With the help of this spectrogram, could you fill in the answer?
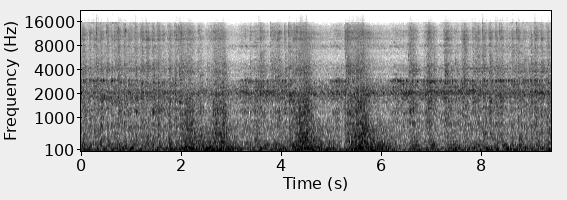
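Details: Datsun Magnum V8 with new supercharger, charge piping unhooked and no air filter, rewired ignition, started by powering the ECU after cranking to avoid flooding: lumpy uneven idle with a couple of blips, no rattle or knock; normal idle.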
